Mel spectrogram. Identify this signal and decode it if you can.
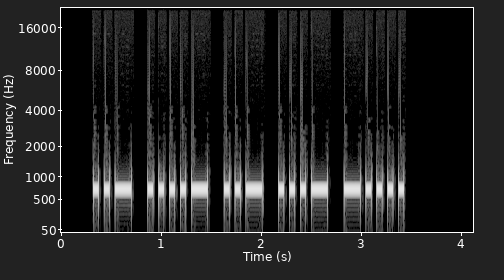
Morse code, heard as a keyed tone, about 22 wpm, 700 Hz. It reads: U4UV6
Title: Five Challenging Letter-Number Combinations 22wpm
